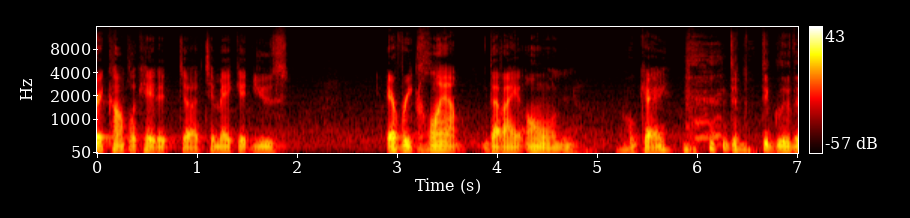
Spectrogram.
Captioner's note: laughs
